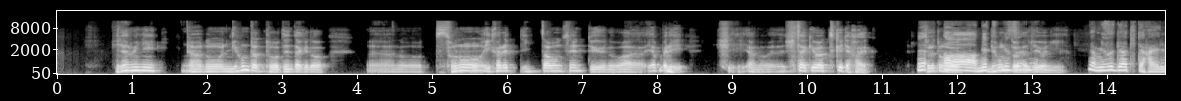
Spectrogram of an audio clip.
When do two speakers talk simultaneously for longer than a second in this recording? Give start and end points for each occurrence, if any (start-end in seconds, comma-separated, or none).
11.5-13.2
